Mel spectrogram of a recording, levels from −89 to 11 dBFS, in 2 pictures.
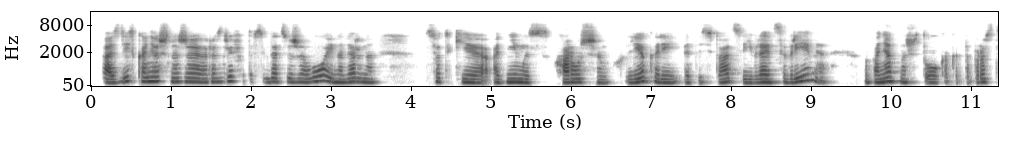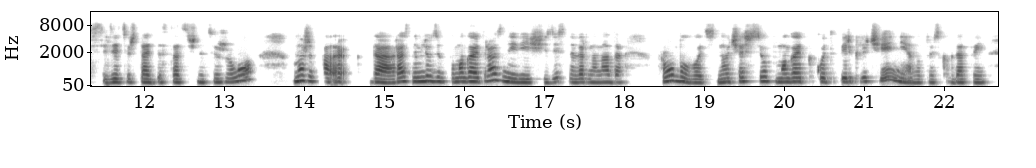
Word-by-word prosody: А, 175 - +6
здесь 220 +8 -1
конечно 235 -1 +3
же 215 -2 +2
разрыв- 245 +5 -3
это 235 - -18
всегда 200 +3 -3
тяжело 210 +5 +2
и, 235 - +2
наверное, 195 0 0 0.6
всё-таки 205 -2 -5 0.3
1 195 +1 +2
из 185 - -4
хороших 195 - +1
лекарей 200 -1 +1
этой 175 0 -9
ситуации 205 -1 -1
является 195 +2 +1
время. 240 +11 +1 0.4
Ну, 190 - -5
понятно, 200 +2 +4
что, 190 -2 -2
как 175 - -13
это, - - -15
просто 200 +1 -4
сидеть 195 +2 -3
и - - -7
ждать 195 -1 0
достаточно 195 0 -4
тяжело. 210 - -1 0.5
Может 250 -2 +3
по 220 - 0
Э, 220 +1 0 0.3
да. 190 -4 +5
Разным 230 +2 +2
людям 235 -2 +3
помогают 225 0 +3
разные 255 -8 +2
вещи. 190 0 -2
Здесь, 215 +4 -9
наверно, 195 0 -3
надо 190 0 -3 0.4
пробовать, 195 -9 +1
но 200 +2 -1
чаще 230 +3 -1
всего 240 +1 -1
помогает 220 0 0
какое-то 215 -1 -6
переключение. 220 - -1
Ну, 180 0 -5
то 185 0 -12
есть, 185 +1 -9
когда 190 -2 -4
ты 185 0 -6
200 Hz, 145 wpm, -22 LUFS, 190-225 Hz, 0.6 s, А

